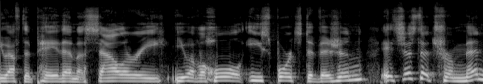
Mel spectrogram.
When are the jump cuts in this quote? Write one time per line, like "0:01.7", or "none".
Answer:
0:03.7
